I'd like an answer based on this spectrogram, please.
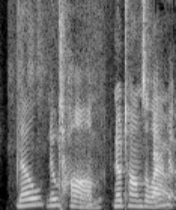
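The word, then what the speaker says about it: notam: two books notem well you'd think it would be notem but it's no tom no no tom no tom's allowed o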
